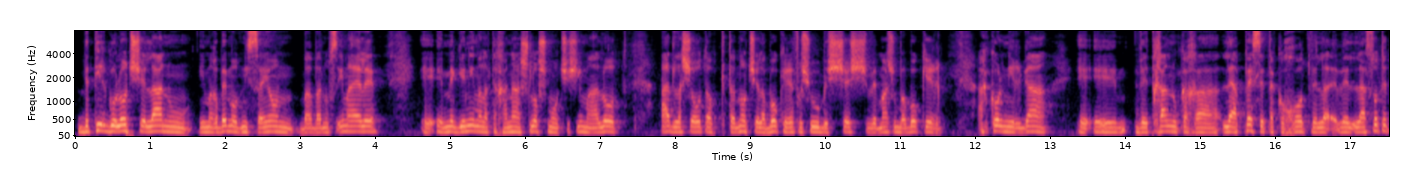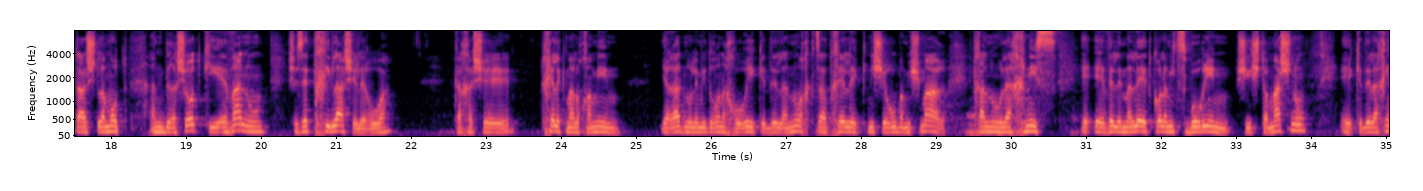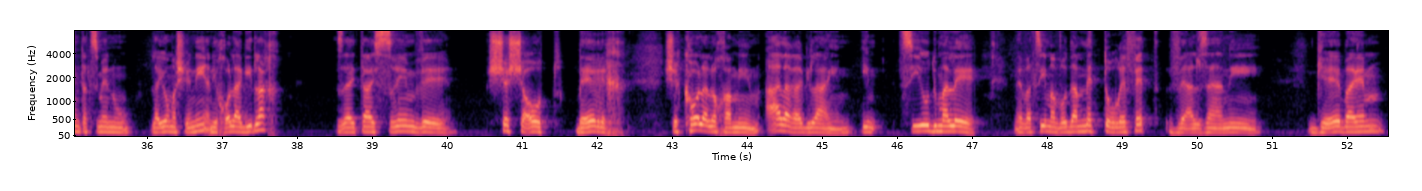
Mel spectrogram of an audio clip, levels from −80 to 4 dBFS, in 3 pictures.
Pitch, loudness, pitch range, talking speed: 135 Hz, -18 LUFS, 130-145 Hz, 100 wpm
